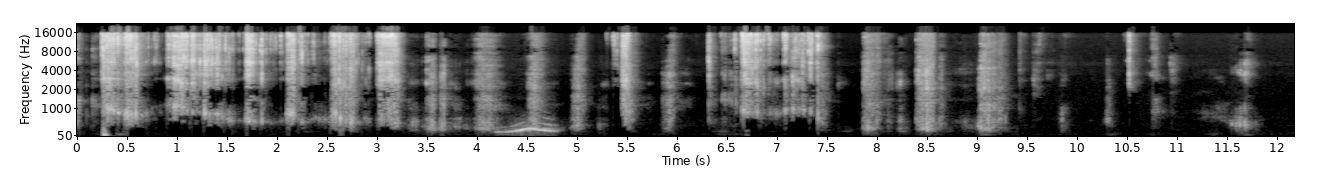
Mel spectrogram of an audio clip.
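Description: Loud, close crunching bites and wet chewing of a spicy Thai salad of raw oysters and fresh shrimp with young leucaena shoots, in repeated crisp bursts with short pauses and no talk.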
